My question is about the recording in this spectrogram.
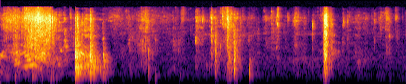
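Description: Handling noises: a short rustle, then a few scattered sharp clicks and taps as the solar maintainer's cord and small plastic parts are moved about.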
